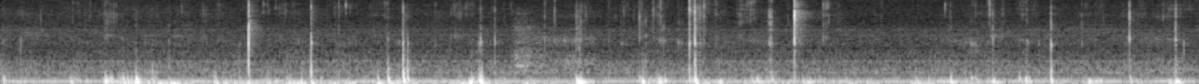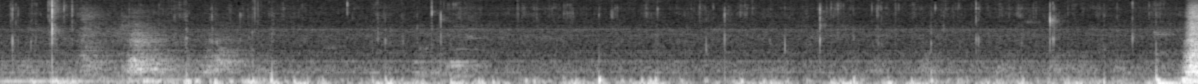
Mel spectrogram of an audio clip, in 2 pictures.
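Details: Crunchy gnawing from Blue, a young Yorkshire Terrier working on a dried bunny ear indoors: dense, rapid bites and crackles, a steady hum fading out midway, louder crunches at the end.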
